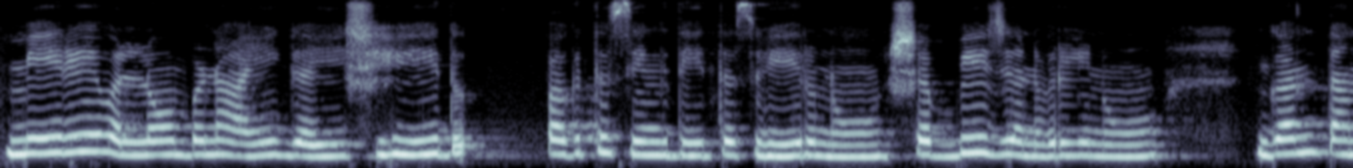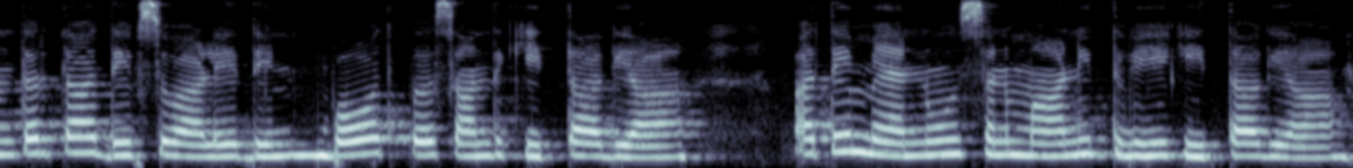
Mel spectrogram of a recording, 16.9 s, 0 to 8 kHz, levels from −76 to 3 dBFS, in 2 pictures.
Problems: none marked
